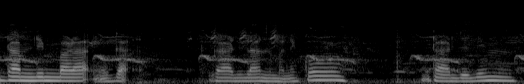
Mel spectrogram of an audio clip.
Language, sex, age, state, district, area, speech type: Nepali, female, 60+, West Bengal, Jalpaiguri, urban, spontaneous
